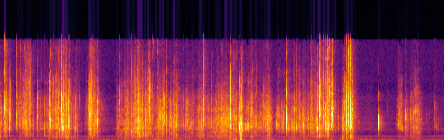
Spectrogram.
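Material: Plastic sequins.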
